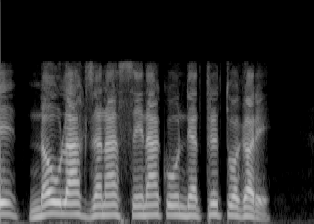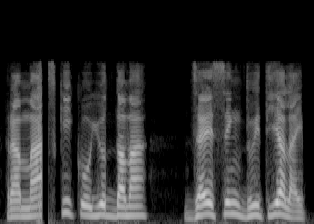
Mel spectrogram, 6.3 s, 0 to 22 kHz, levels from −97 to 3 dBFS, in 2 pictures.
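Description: Throughout the clip, a low-bitrate encode, likely Dolby Digital compression, starves the signal of bits. Nothing survives above about 6.9 kHz, and many frequency lines are refilled with dither noise. The heavy damage points to roughly 48 kbps, leaving the speech dull, rough and fluttering.

From 3.50 to 3.65 s, an intermittent contact, a loose cable or plug, opens the signal path for about 71 ms. The speech cuts out with a crackle at each edge, and faint hiss remains while the line is open.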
